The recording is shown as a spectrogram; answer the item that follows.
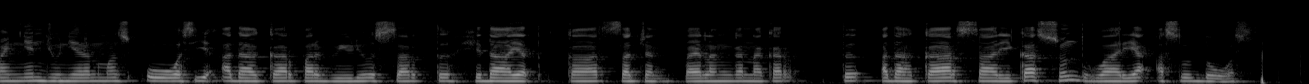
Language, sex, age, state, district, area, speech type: Kashmiri, male, 18-30, Jammu and Kashmir, Pulwama, rural, read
